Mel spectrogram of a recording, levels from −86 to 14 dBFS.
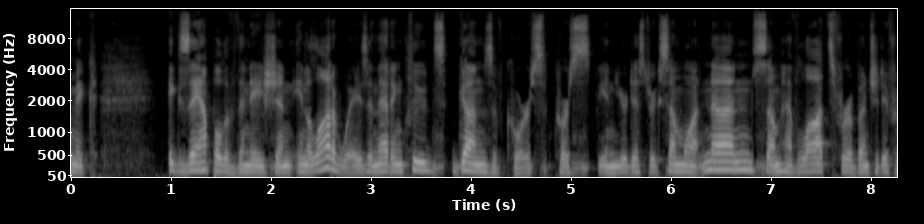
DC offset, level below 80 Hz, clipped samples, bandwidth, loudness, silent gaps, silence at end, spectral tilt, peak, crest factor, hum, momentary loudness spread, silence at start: under 0.1%; -66 dBFS; under 0.1%; 15 kHz; -32 LUFS; none; 0 s; -4.5 dB/octave; -12 dBFS; 20 dB; none; 8 LU; 0 s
